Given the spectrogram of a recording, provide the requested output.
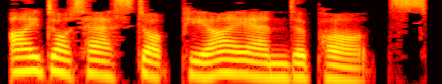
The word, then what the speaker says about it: ESPN Deportes: ESPN Deportes, Spanish pronunciation, I.S.PIN Deportes, ESPN Sports, is a subscription television network that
